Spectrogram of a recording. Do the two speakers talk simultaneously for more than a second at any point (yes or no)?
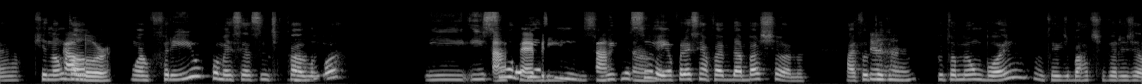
yes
